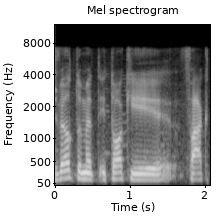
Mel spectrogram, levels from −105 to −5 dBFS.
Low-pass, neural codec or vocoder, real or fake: 7.2 kHz; none; real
